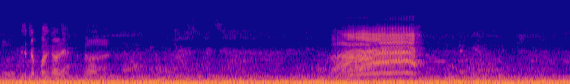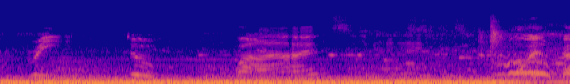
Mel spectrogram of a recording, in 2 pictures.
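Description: Steady low rumble from the slingshot ride's machinery while the capsule is held before launch, with short snatches of voices and music over it about four and ten seconds in. The rumble cuts out suddenly near the end.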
